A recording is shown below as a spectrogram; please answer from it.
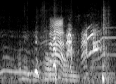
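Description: A person's voice, pitched and rising and falling in arcs, without clear words.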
